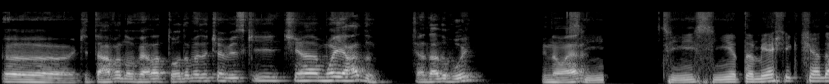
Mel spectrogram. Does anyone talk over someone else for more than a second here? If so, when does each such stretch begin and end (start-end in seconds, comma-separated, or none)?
none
